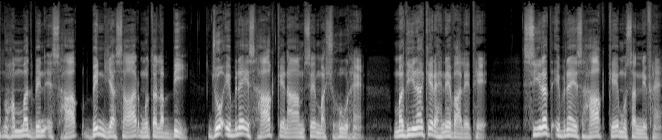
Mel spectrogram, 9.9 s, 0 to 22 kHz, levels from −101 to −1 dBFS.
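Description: Throughout the speech, swirly, hollow smearing and blurred attacks exceed what one MP3 encode would cause: generation loss, likely from a few re-encodes.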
